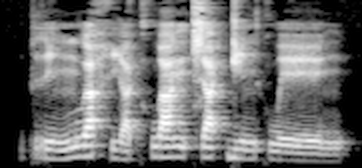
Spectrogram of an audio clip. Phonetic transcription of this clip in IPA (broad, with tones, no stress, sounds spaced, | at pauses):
p r i˩˦ n m u˦˥ a̯ h i˩˦ a̯ kʰ w a˥˩ ŋ t͡ɕ a˥˩ k̚ j i˧ n k w eː˨˩ ŋ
